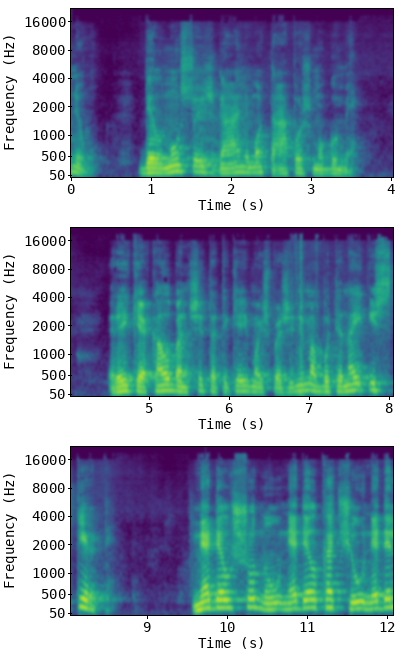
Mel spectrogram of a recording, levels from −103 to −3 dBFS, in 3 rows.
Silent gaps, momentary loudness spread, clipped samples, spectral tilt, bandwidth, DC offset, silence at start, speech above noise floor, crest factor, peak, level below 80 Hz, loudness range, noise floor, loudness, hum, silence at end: none; 12 LU; under 0.1%; -6 dB/octave; 18.5 kHz; under 0.1%; 0 s; 50 dB; 22 dB; 0 dBFS; -58 dBFS; 6 LU; -70 dBFS; -21 LUFS; none; 0 s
